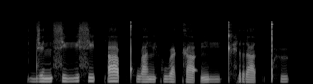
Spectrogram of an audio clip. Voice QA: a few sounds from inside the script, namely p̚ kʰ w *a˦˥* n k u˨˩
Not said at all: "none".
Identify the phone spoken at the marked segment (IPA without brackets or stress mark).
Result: a˧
